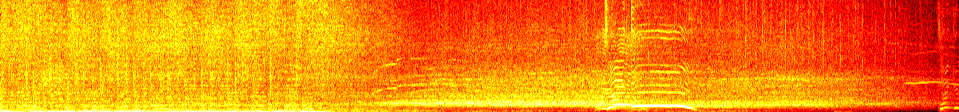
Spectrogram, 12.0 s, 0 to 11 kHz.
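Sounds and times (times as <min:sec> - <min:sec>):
crowd cheering and applauding: 0:00.0 - 0:11.9.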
